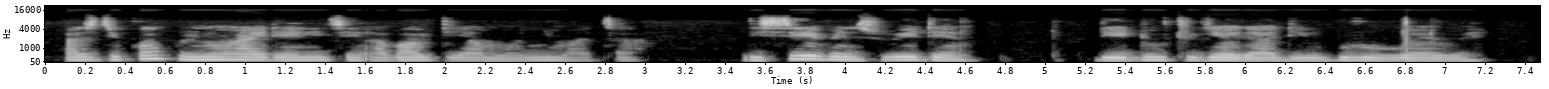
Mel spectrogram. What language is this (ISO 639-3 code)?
pcm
